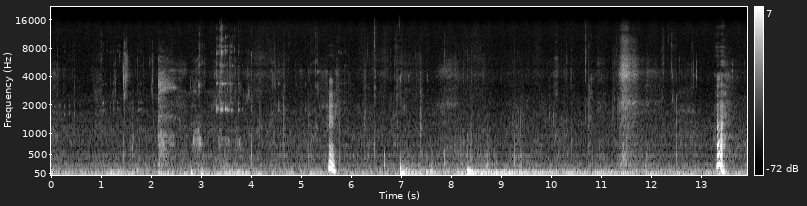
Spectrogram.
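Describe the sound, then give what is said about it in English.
Someone takes small sips of a vodka martini made with Grey Goose vodka, with quiet slurps, swallows and soft mouth sounds spread across a hushed stretch, broken by a few sharper clicks. “But let's go ahead and taste a little sippy sip.”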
